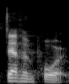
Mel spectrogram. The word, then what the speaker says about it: Davenport: It's Devonport, like the Devonport. place in Devon. I mean, the place in England called Devon, which is on the coast. So you just got to think Devonport.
